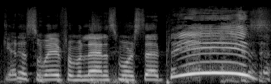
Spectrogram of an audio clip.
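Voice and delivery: high, shrill, pleading shout; desperate plea. Pretend. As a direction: cry out to be rescued. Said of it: "They're like".

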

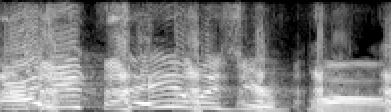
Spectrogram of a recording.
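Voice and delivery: high, loud indignant retort; exasperated high-pitched denial; loud protest. Retold or imitated. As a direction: yell it defensively over laughter. Retells her protest to date.

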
